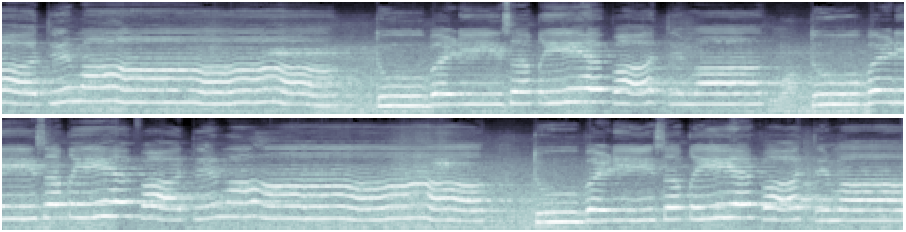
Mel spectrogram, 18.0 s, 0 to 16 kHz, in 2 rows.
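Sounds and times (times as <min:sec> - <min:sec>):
girl singing into a microphone: 0:00.0 - 0:18.0.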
